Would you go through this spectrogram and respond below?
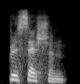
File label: "precession", Indian; Dictionary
